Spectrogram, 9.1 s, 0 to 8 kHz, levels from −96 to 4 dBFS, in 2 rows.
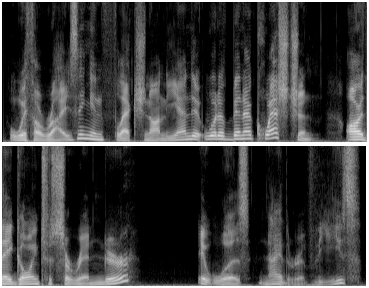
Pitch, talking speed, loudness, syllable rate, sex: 125 Hz, 150 wpm, -21 LUFS, 4.2 syllables/s, male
